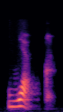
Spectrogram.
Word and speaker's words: walk: Same case with walk. Walk. The pronunciation is walk, okay?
